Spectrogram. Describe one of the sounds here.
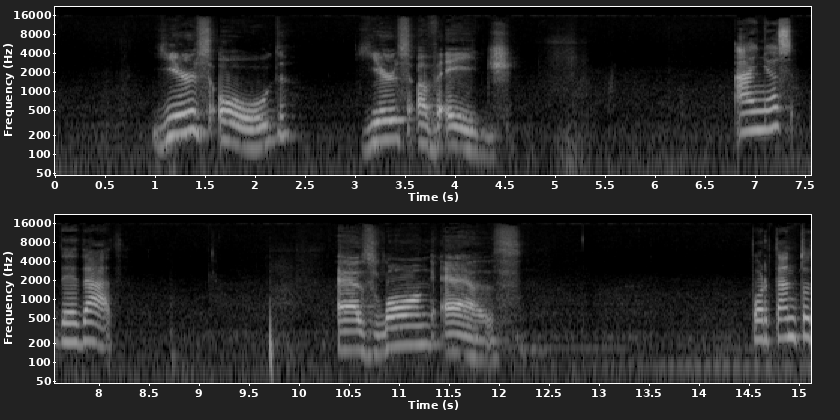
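A middle-aged man speaks slowly and clearly in short phrases, close to a microphone.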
